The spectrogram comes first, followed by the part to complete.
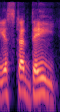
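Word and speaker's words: yesterday: লাস্টটা ভুল আছে, লাস্ট আফটারনুন বলে কিছু হয় না, এখানে হবে ইয়েস্টারডে আফটারনুন। আসলে উচ্চারণটা হচ্ছে ইয়েস্টারডেই, ডে কিন্তু উচ্চারণ না, ডেই।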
